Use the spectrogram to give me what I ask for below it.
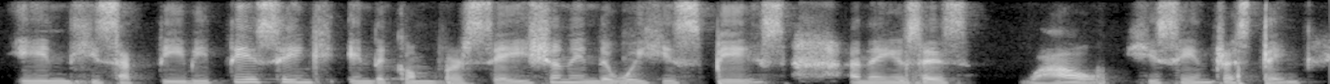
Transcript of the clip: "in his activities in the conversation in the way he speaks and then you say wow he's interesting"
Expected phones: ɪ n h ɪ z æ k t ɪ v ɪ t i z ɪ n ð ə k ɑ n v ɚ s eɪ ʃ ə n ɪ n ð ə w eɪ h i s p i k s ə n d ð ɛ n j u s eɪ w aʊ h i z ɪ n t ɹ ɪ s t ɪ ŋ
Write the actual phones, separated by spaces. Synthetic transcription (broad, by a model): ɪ n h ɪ s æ k t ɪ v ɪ t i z ɪ n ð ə k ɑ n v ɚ s eɪ ʃ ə n ɪ n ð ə w eɪ h i s p i k s ə n d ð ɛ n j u s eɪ w aʊ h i s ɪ n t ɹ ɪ s t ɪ ŋ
